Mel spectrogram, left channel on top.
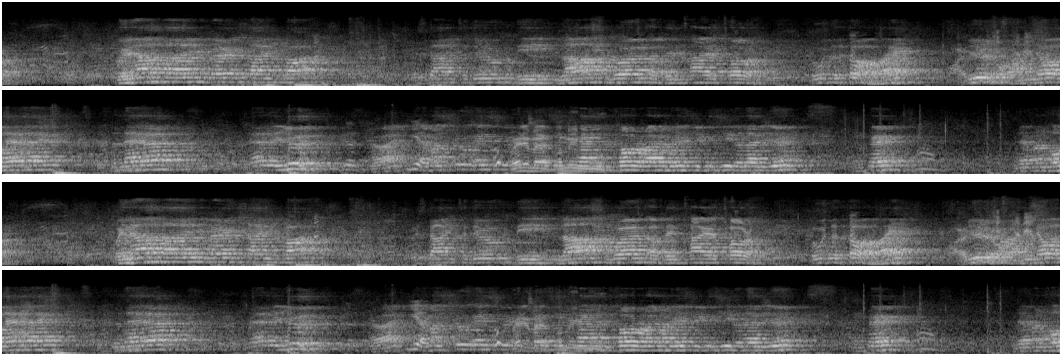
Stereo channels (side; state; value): both; normal; correlation 0.48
